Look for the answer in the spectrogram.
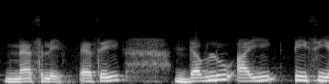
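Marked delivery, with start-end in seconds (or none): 0.1-0.6 "नेस्ले" with no t; "नेस्ले", the T dropped; silent T. Shown as a demonstration. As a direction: correct it to "नेस्ले", s gliding into l. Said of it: "नेस्टले नहीं".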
